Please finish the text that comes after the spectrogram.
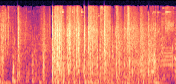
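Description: Rapid automatic gunfire in a first-person shooter match, bursts of loud shots crackling densely and continuously across the moment with barely any pause.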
